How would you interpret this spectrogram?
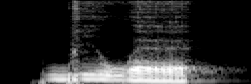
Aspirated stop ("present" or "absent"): absent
